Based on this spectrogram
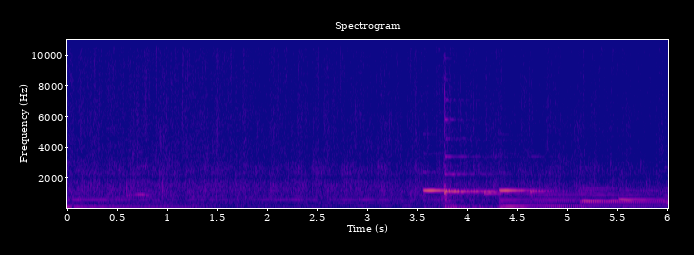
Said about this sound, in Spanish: Sí, vamos, dale un fuerte aplauso a Él. Dale un fuerte, fuerte aplauso a Él.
